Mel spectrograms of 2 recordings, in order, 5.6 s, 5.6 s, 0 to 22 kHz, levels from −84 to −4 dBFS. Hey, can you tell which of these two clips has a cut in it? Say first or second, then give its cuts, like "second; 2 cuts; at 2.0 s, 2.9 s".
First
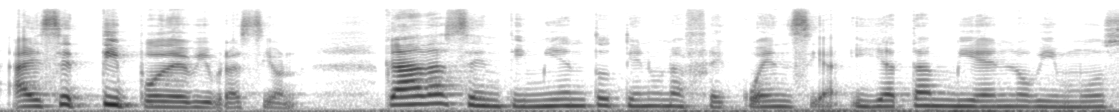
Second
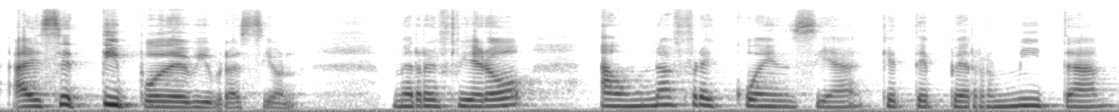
first; 1 cut; at 1.9 s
